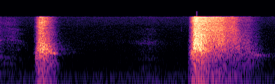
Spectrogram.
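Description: Two breathy whooshes, a voice imitating a wolf blowing down a house of sticks: a short puff, a pause, then a longer, louder gust that slowly tapers away. No talking.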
